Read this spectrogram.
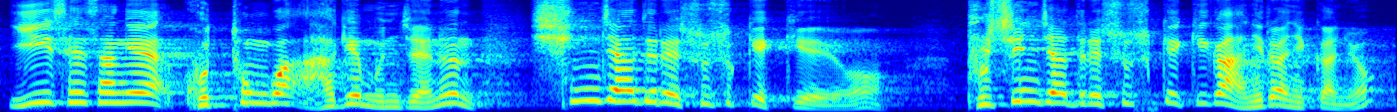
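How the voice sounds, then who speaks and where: A man's voice: sits high, big pitch swings, normal speed. A man preaching a sermon who puts rhetorical questions straight to the congregation and presses his points hard. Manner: emphatic, rhetorical questions, talks directly to the congregation. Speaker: pastor. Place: church sanctuary. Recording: echoey church hall, slightly dull sound.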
